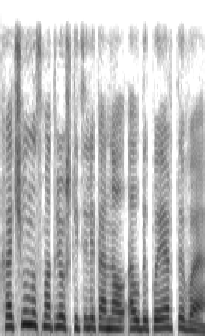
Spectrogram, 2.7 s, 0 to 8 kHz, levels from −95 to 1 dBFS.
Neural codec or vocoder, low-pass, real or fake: codec, 16 kHz, 4 kbps, FreqCodec, larger model; 7.2 kHz; fake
